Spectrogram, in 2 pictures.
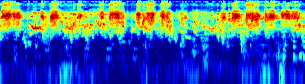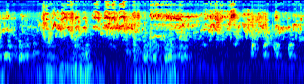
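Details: Breeding pair of budgies amid their colony, overlapping high chirps, squawky notes and warbles in steady chatter, dipping near four seconds, with faint low rustling.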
